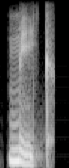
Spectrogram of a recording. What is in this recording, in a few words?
"meek", Indian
